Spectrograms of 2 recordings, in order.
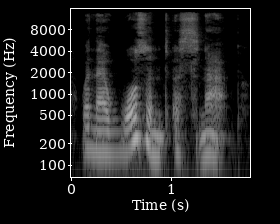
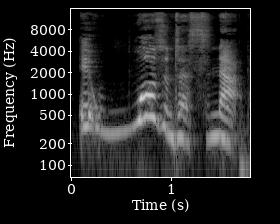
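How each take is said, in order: First: Said in the usual way. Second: "It wasn't a snap" said higher and louder, slowed, on the verge of tears; almost crying. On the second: Acted. Donald losing his cards, near tears, says "It wasn't a snap". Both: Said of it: "he said, almost crying".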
